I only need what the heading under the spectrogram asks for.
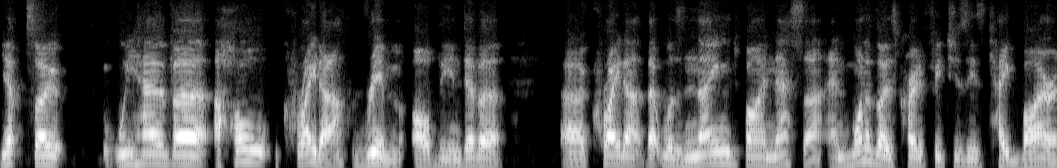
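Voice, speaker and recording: This man speaks with an Australian accent. His pitch is fairly high. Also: ordinary pitch variation. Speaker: astrophotographer. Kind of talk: casual presentation on a livestream.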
